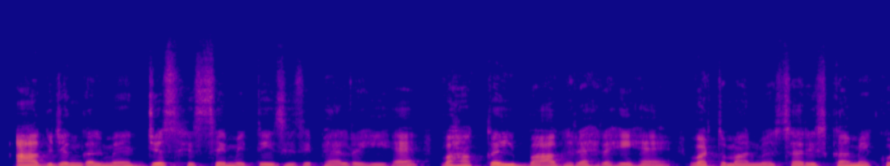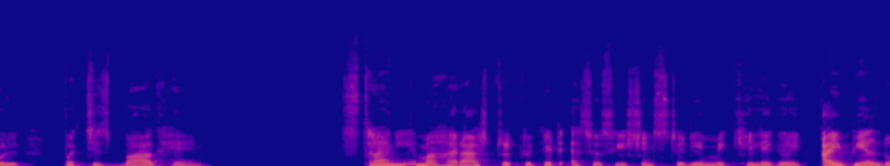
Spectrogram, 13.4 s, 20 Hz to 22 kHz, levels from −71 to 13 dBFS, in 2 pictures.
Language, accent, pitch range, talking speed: Hindi, native, 160-215 Hz, 155 wpm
